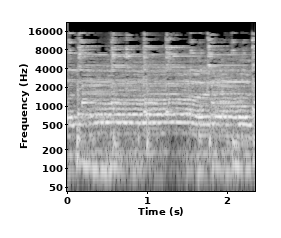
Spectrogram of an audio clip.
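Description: Devotional kirtan: a sung Hindu chant with held notes over a steady percussion beat, about three strikes a second.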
